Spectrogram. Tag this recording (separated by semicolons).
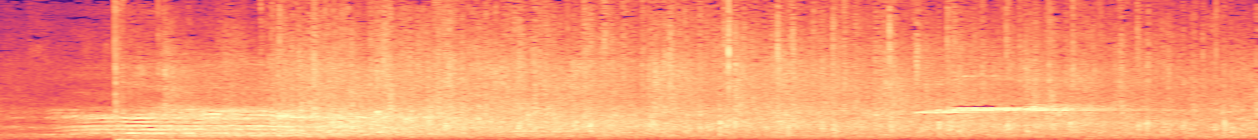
applause; wrestling; cheers; stadium; sport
